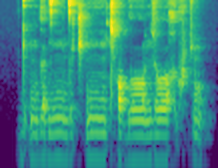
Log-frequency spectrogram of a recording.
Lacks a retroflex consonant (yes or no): no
